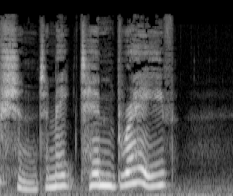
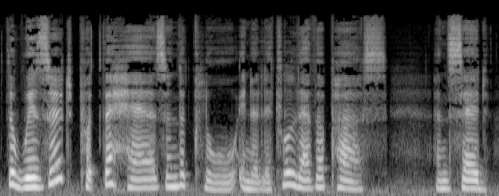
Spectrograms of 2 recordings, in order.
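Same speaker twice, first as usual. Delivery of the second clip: ordinary delivery, nothing marked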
